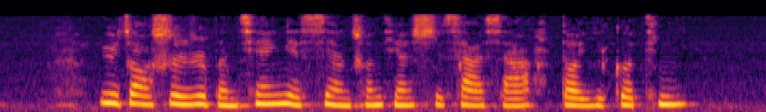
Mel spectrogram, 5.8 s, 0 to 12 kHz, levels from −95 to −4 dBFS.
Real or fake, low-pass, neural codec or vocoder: fake; 7.2 kHz; codec, 16 kHz, 16 kbps, FunCodec, trained on LibriTTS, 50 frames a second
